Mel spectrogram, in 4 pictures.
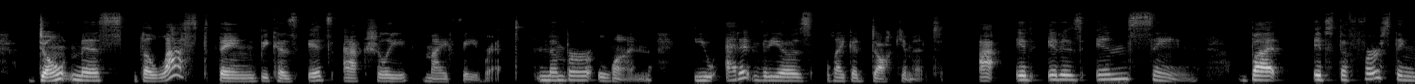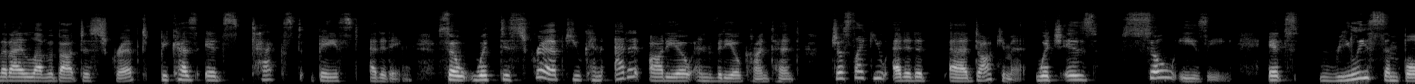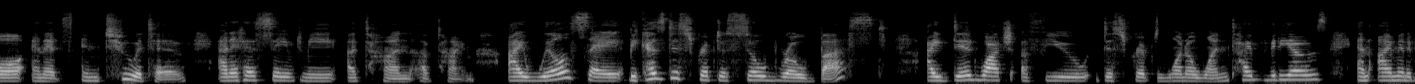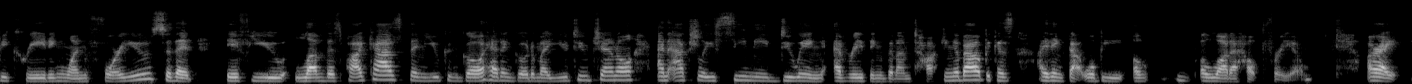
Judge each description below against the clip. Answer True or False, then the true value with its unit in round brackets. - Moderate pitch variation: True (4.3 semitones)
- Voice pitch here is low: False (180 Hz)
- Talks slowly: False (150 wpm)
